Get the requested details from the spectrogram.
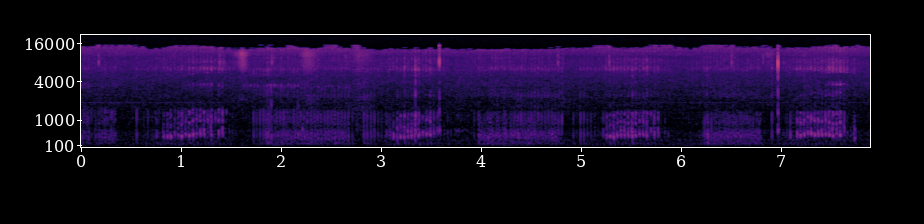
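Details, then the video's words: A sleeping female house cat purrs loudly, in-and-out rumbles pulsing in blocks of about a second separated by brief pauses, with a faint click or two in the background. "Sleeping Cat Purring"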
